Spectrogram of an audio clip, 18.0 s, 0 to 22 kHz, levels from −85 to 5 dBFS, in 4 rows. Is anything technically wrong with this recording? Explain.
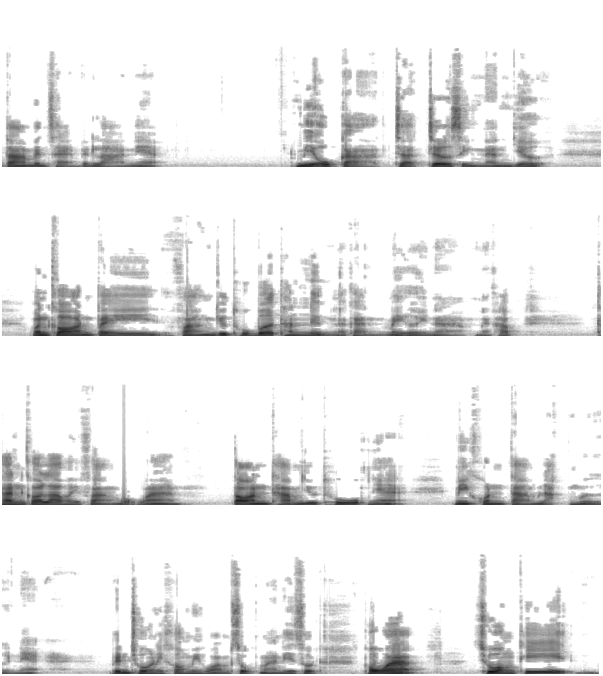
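Yes. There is a gap between stream segments at 9.90 s and again at 15.93 s, 6 s apart, which fits 6-second segments. At each boundary the time stamps of consecutive segments fail to meet, so the player pads the hole with silence, about 8 ms the first time and 13 ms the second. Nothing is lost from the speech. It is briefly interrupted by a hard-edged dropout, heard as a tiny click-like break in continuity.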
